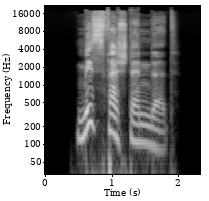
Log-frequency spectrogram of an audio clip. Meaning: second-person plural subjunctive II of missverstehen
- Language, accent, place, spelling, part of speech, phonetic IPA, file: German, Germany, Berlin, missverständet, verb, [ˈmɪsfɛɐ̯ˌʃtɛndət], De-missverständet.ogg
